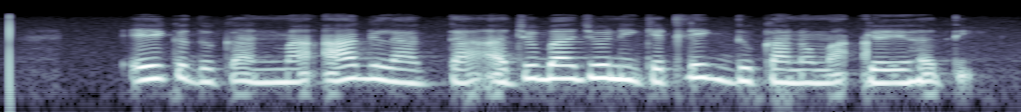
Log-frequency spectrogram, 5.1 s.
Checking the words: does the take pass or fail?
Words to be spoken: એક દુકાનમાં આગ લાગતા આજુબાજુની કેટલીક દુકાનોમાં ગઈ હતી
pass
